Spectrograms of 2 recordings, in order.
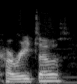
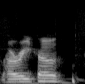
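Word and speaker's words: Jarritos: those look them up haritos j a r r i t o s and you know how you know how like a Mexican J is pronounced with an H sometimes right like Jorge is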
